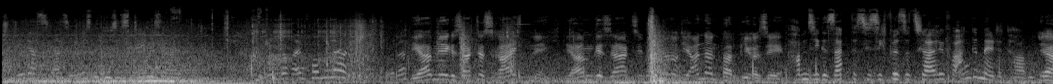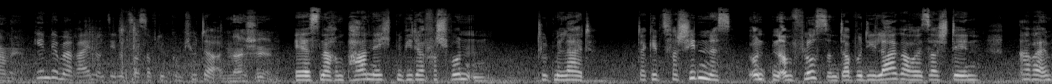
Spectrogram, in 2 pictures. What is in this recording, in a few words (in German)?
Sozialarbeiterin Mann; The Wire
